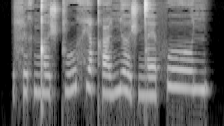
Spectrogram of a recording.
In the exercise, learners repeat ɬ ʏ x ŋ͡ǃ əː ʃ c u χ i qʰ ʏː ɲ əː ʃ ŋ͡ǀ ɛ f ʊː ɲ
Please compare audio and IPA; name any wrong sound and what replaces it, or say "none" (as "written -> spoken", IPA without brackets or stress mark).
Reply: χ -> x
